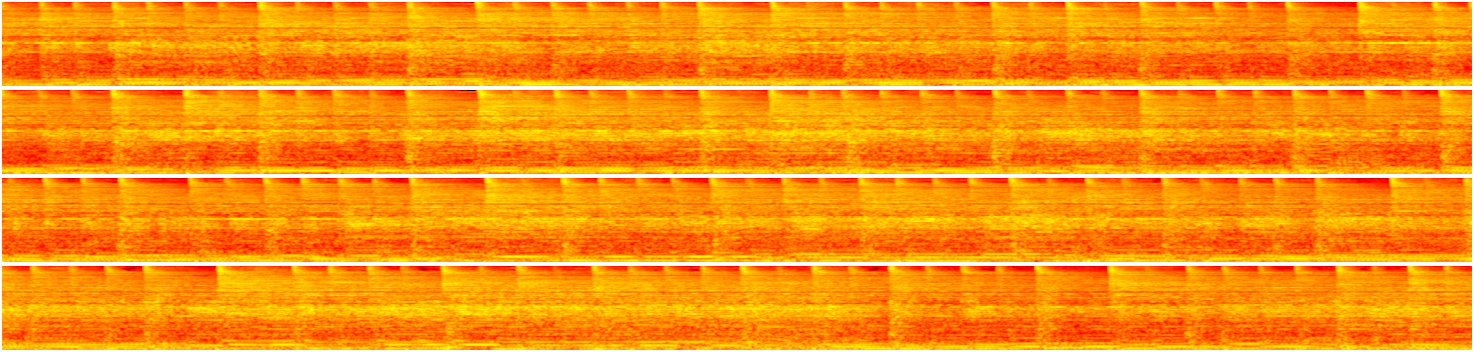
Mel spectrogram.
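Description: Live rock band jamming loud: electric guitars over a drum kit, with steady, dense drumming and held low guitar notes.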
